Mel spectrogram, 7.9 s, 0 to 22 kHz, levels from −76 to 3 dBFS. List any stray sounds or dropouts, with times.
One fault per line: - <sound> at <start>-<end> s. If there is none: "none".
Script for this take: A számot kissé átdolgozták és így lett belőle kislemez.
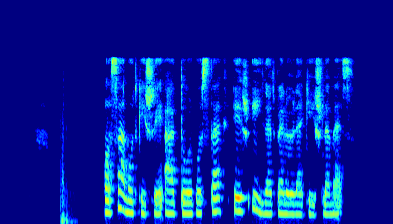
- thud at 1.2-1.6 s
